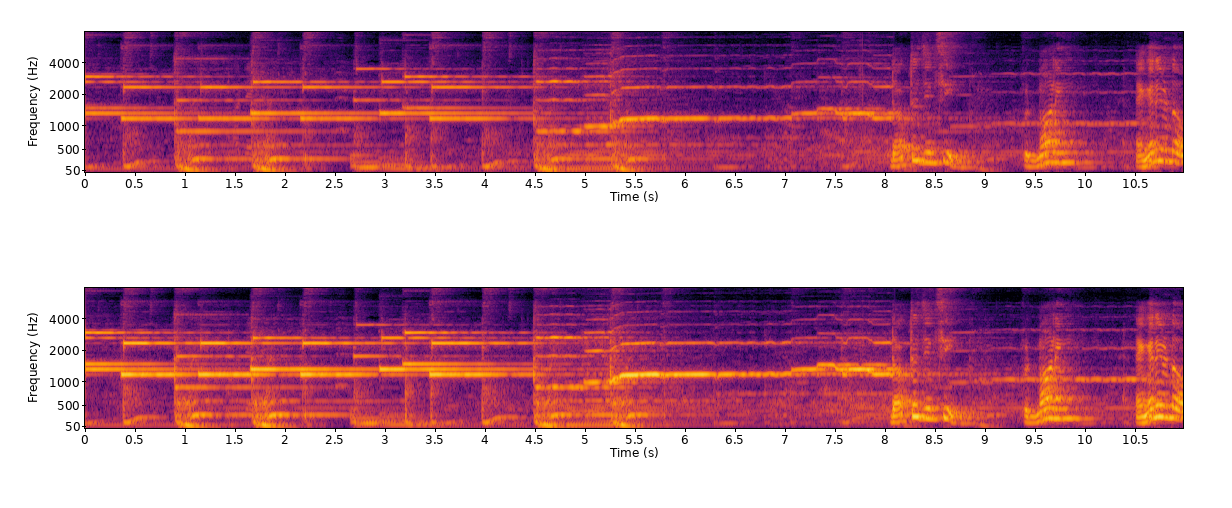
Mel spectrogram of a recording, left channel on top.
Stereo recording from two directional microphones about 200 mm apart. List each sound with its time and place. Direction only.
0.0 s music: 30° right (ahead or behind)
7.3 s music: 35° right (ahead or behind)
9.5 s speech: 35° right (ahead or behind)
